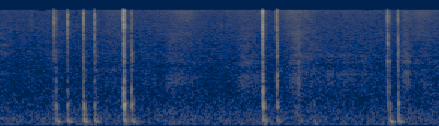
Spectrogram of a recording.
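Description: Fingertips with painted nails press and tap the black plastic keys of an open MacBook keyboard in an aluminum body, typing. Ten short, dry clicks arrive in small irregular clusters with quiet pauses between them, each with a muted mid-range body and a bright edge.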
